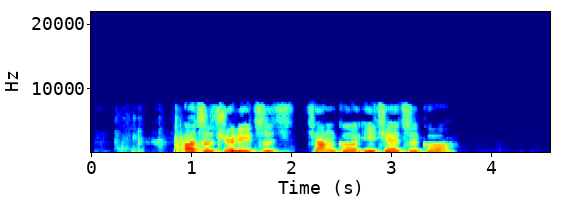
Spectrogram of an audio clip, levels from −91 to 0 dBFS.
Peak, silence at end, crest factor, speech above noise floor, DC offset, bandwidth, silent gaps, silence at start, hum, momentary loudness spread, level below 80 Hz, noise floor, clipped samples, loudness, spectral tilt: -2 dBFS; 0.95 s; 20 dB; 63 dB; under 0.1%; 8.2 kHz; none; 0.85 s; none; 11 LU; -62 dBFS; -83 dBFS; under 0.1%; -21 LUFS; -6 dB/octave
